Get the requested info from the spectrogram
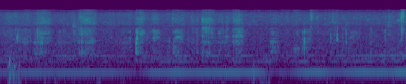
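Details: Boxer dog trying to get his tyre, giving soft broken whimpers and snuffling breaths in short bursts, over a steady low electrical hum indoors.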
